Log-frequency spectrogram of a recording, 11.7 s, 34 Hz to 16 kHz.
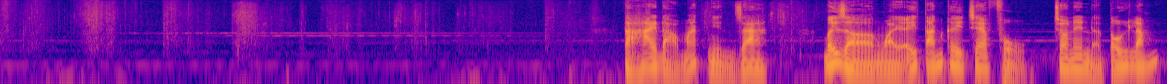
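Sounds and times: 
footsteps crunching and rustling on dry leaves in a garden: 0.0s - 8.5s
speech: 6.5s - 11.6s.

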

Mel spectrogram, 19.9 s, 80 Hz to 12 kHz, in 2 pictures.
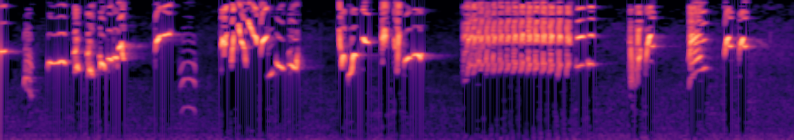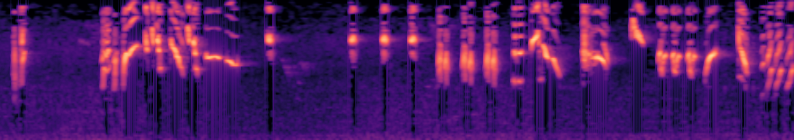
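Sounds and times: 
Oriental magpie-robin singing: 0.0s - 19.8s.

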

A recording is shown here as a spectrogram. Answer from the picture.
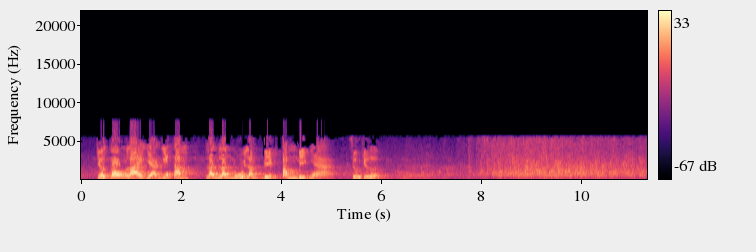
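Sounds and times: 
speech: 0.3s - 6.1s
audience applause during a sermon: 7.8s - 11.3s.

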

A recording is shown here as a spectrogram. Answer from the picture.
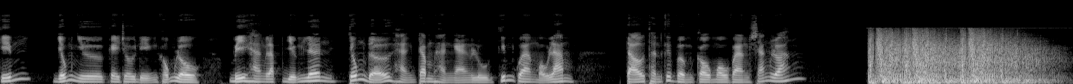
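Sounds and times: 
speech: 0.0s - 8.1s
explosion sound effect: 8.7s - 10.7s.

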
